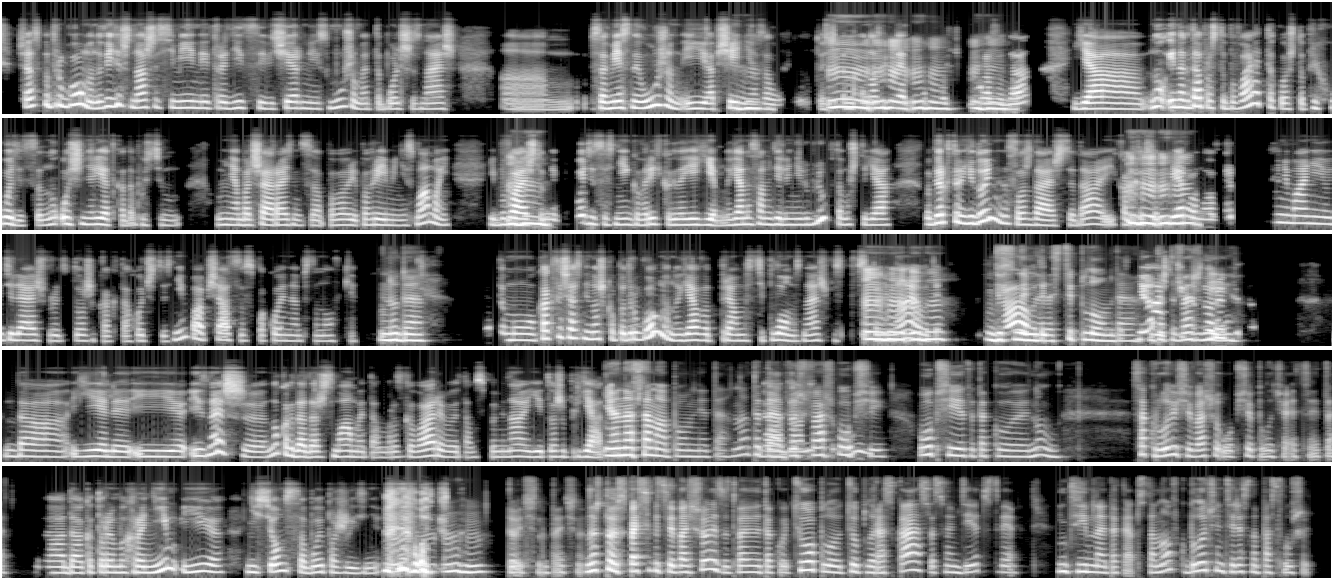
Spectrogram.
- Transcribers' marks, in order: unintelligible speech; laughing while speaking: "вот"; tapping
- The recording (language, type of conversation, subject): Russian, podcast, Помнишь вечерние семейные просмотры по телевизору?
